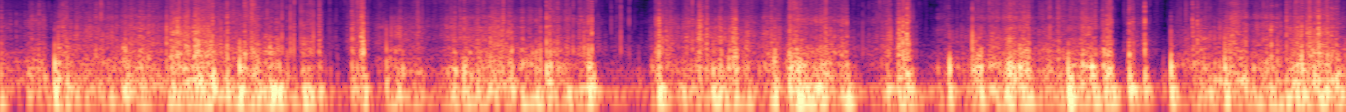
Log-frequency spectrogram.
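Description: Long glittery acrylic nails on both hands scratch and tap a flat, solid sheet of white closed-cell polyethylene foam. The result is a dense, continuous crackling rustle with a heavy low, muffled body and little brightness. Brief dips and quiet gaps break up the steady scratching.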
